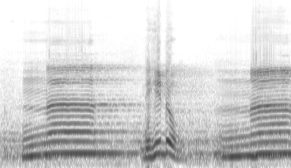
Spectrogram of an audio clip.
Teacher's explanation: jadi bergetarnya hidung, itu tanda huruf itu keluar dari apa? Dari khayshum, rongga hidung. Panjang juga 2 harakat nunnya, na, tipis, ya.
